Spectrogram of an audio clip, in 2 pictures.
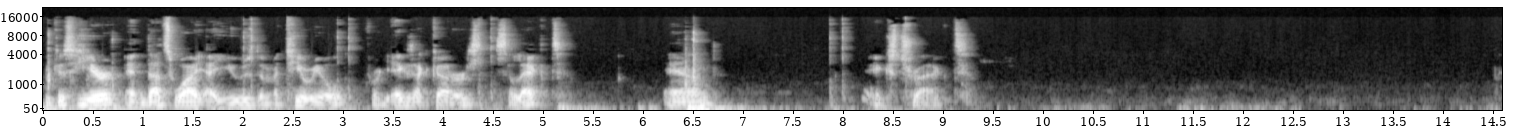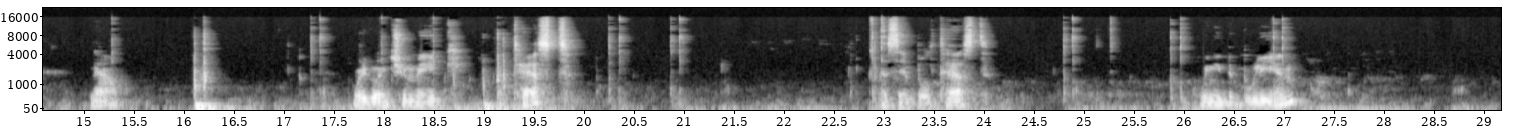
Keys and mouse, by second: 2.9-6.4 drag, 6.4 p, 8.6-16.2 middle drag, 16.1 Tab, 17.9 middle click, 19.2 ctrl+s.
